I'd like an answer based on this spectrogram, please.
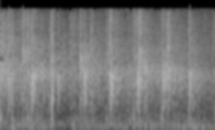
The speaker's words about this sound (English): That's worth clapping for.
